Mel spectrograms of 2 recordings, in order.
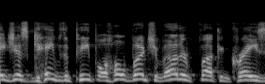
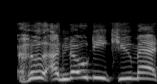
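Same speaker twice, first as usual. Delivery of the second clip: ordinary talk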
